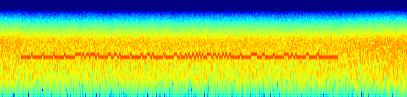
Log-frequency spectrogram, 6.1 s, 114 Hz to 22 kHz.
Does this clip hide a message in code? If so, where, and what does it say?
Yes: RTTY (45.45 baud, 170 Hz shift) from 0.3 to 5.1 s, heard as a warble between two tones, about 1080 Hz centre, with radio static. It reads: IUPFY JOVNV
